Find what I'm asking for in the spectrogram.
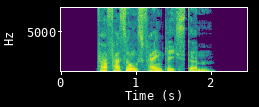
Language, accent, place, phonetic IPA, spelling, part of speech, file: German, Germany, Berlin, [fɛɐ̯ˈfasʊŋsˌfaɪ̯ntlɪçstəm], verfassungsfeindlichstem, adjective, De-verfassungsfeindlichstem.ogg
- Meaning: strong dative masculine/neuter singular superlative degree of verfassungsfeindlich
